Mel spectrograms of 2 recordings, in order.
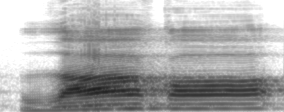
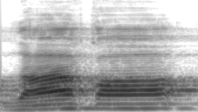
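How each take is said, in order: First: ذاقا stretched slowly, long final alif, louder; ذاقا with the final alif held long; drawn-out recitation. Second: Said in the usual way. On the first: Shown as a demonstration. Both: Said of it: "آخر میں جو الف ہے".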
